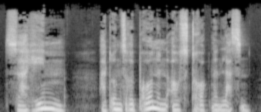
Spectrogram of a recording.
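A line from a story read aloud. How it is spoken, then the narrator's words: Low murmur, large servant. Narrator (German): raunte der riesige Diener Emma zu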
